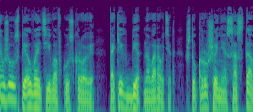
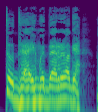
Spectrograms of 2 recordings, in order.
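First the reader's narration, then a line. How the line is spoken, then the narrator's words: Angry snap. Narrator (Russian): зло бросил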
